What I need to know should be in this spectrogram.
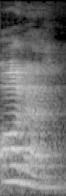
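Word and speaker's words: honour: Just like ऑनर, इसमें एच ओ के पहले है तो ये साइलेंट हो जाएगा।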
